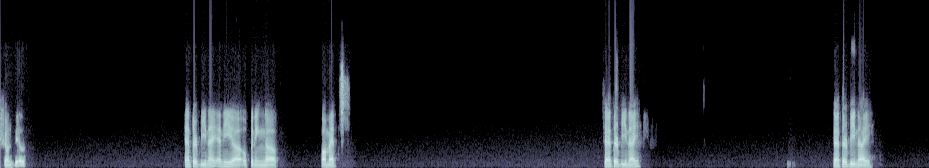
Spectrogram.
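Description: A man speaks calmly into a microphone in short bursts with pauses between.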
